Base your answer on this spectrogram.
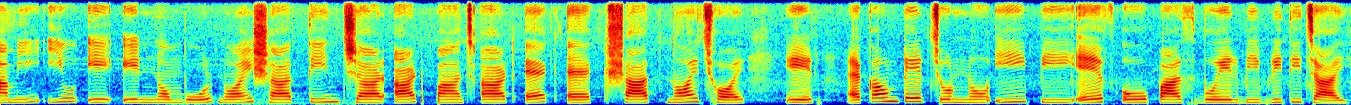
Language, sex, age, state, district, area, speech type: Bengali, female, 45-60, West Bengal, Jhargram, rural, read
